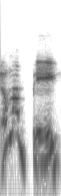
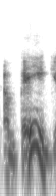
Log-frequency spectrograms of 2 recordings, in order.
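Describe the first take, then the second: First: Much higher, squeaky indignant denial; mock denial. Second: Softer, flat dawning acceptance; deadpan realization. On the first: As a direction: deny it in a high mock-hurt voice. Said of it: "And then I'm like". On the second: Retold or imitated. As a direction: let it sink in quietly. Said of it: "And I went".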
